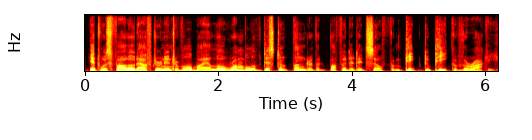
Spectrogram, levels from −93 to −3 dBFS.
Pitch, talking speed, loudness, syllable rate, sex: 145 Hz, 225 wpm, -18 LUFS, 5.9 syllables/s, male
